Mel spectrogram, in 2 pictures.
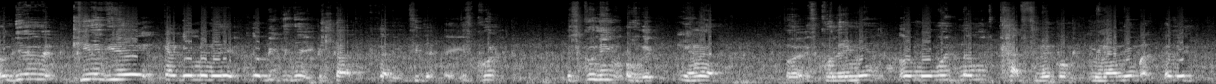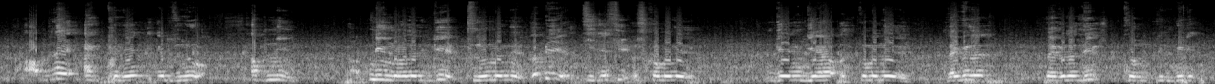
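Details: Adult man born with cerebral palsy after premature birth at seven months, who reports difficulty with speaking and working; dysarthria (cerebral palsy).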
